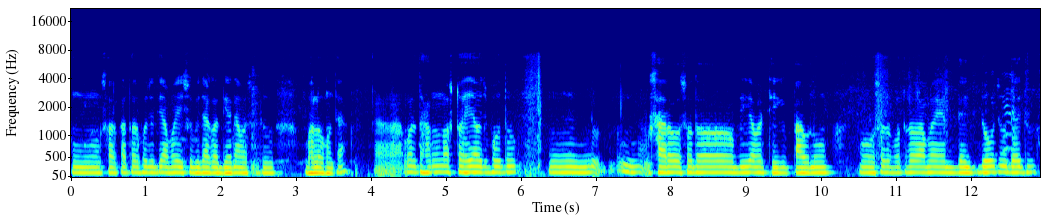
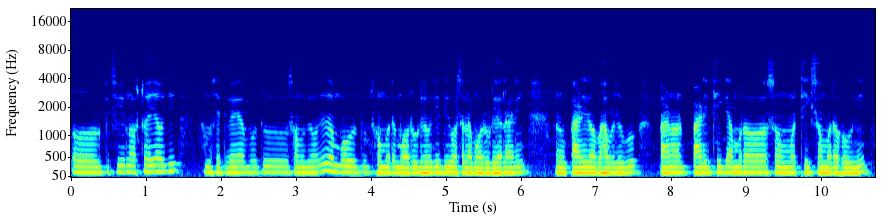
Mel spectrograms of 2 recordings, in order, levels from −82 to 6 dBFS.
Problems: low volume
